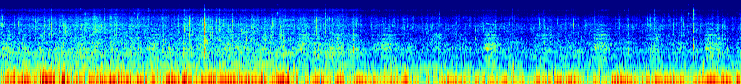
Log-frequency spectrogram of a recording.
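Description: Gravel bike tyres rolling over a loose gravel road: a steady crackling crunch with many small ticks of stones. A low wind rumble on the microphone eases off about halfway through.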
